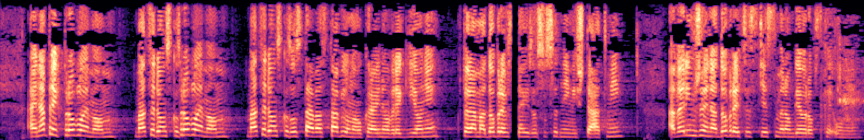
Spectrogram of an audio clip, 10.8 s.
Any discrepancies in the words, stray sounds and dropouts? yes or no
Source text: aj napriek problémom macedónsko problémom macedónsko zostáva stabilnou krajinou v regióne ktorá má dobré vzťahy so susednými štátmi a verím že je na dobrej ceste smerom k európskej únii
yes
